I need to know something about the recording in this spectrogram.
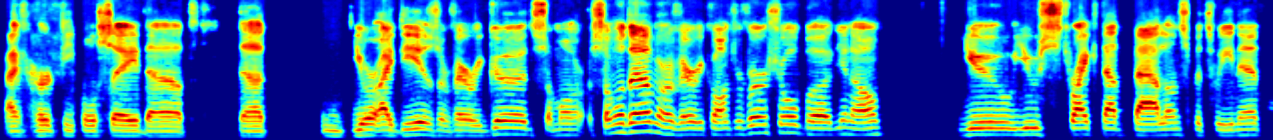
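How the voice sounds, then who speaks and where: A man with a calming voice, chatting casually and thoughtfully as a co-host. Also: mid-range voice, takes it slowly, clear, resonant tone, dry recording. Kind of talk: casual chat. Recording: dull lo-fi audio.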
